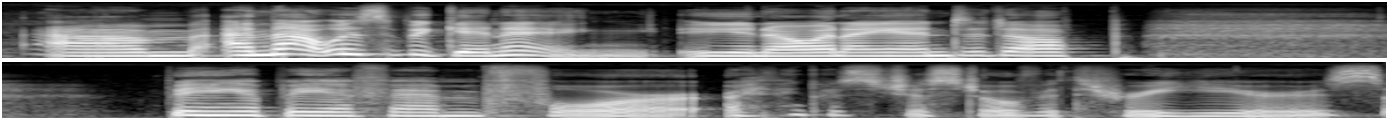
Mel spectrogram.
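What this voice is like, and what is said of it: Irish accent. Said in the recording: “there was a huge novelty value with the accent ... the Irish accent.”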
